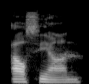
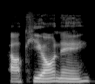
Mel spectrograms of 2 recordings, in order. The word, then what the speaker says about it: Alcyone: sun touching Uranus, and that means also touching Alcyon or Alcyone, depending on how you want to pronounce this beautiful central star of the Pleiades.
